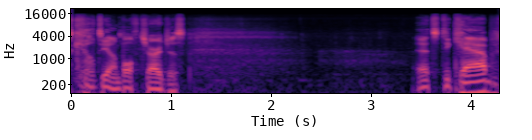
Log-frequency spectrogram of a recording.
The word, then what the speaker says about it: DeKalb: sure DeKalb is pronounced DeKalb DeKalb County no l the L is silent Larry Millette case what's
